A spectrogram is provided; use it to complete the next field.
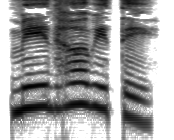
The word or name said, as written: ಮೇಧಾವಿತೆ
